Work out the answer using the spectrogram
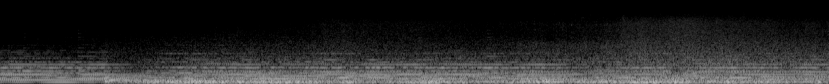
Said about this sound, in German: Das Brausen der wilden Wellen ist mittlerweile allgegenwärtig.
